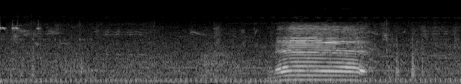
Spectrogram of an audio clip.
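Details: Domestic goat uttering a single strong, steady bleat lasting under a second, rich in harmonics, against a low background hum.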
